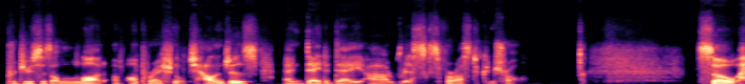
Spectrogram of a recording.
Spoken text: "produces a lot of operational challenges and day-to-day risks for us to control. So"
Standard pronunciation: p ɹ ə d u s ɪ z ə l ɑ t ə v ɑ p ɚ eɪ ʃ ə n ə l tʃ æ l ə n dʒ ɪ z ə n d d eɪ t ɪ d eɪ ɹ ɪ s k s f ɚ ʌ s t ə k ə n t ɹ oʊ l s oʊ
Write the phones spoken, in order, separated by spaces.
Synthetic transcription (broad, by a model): p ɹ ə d u s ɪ z ə l ɑ t ə v ɑ p ɚ eɪ ʃ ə n l tʃ æ l ə n dʒ ɪ z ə n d d eɪ t ɪ d eɪ ɹ ɪ s k s f ɚ ʌ s t ə k n t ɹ oʊ l s oʊ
